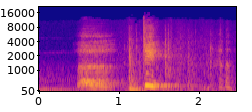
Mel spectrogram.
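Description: A man gasping in fright: a sharp gasp about half a second in, a dull thud, then a louder cry that falls in pitch.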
